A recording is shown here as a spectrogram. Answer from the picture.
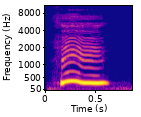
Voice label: Emote Female Hello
